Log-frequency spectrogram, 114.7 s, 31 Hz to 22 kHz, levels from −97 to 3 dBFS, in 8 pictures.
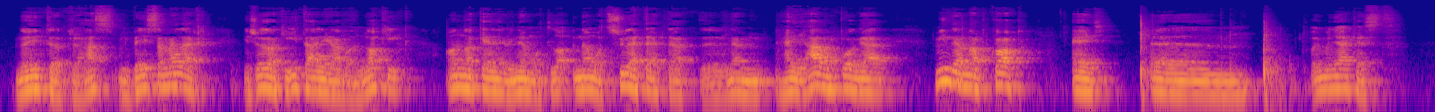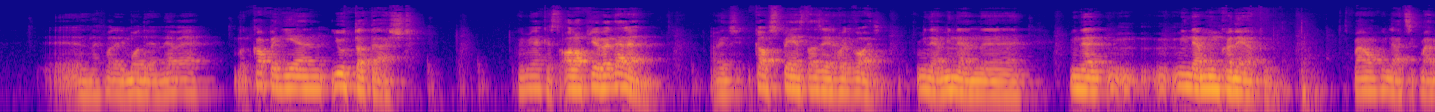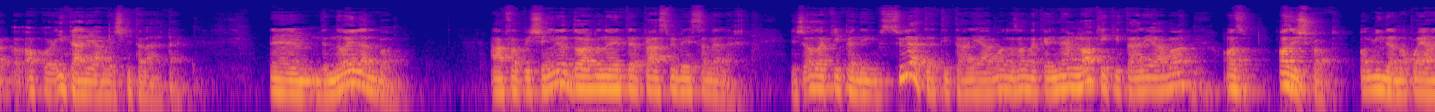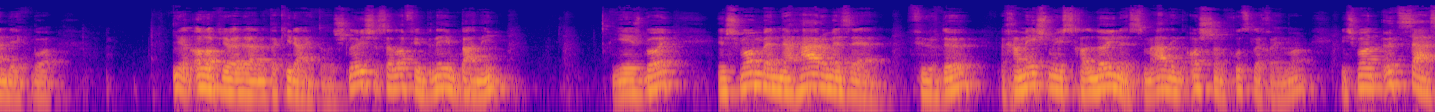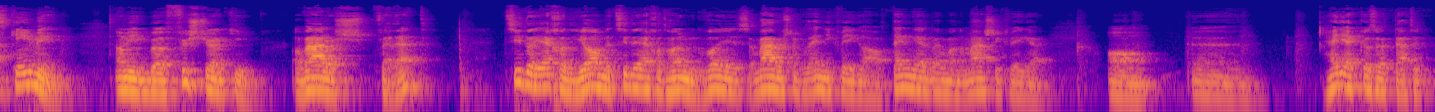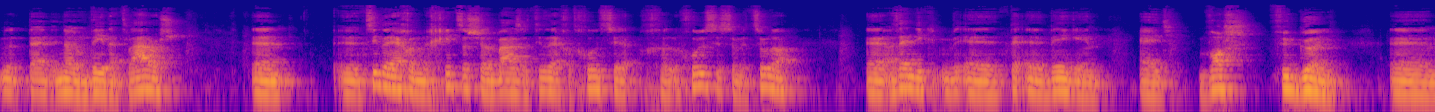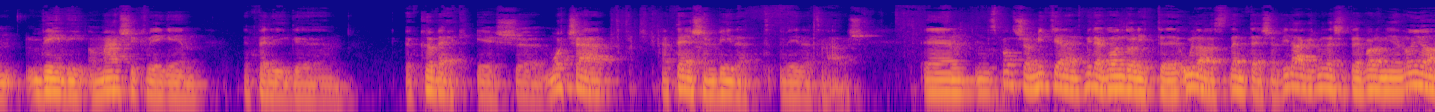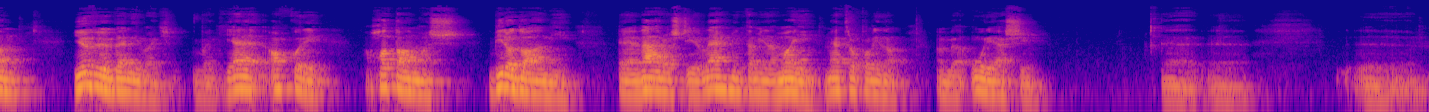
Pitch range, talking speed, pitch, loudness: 95-125 Hz, 105 wpm, 105 Hz, -29 LUFS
